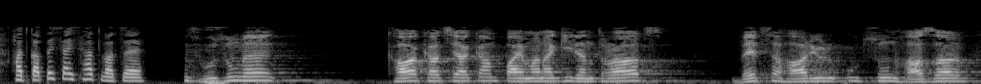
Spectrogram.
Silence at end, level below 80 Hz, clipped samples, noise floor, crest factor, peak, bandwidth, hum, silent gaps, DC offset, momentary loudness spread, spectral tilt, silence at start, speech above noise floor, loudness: 0 s; -44 dBFS; under 0.1%; -53 dBFS; 18 dB; -6 dBFS; 6.2 kHz; none; none; under 0.1%; 13 LU; -4.5 dB/octave; 0 s; 30 dB; -23 LUFS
